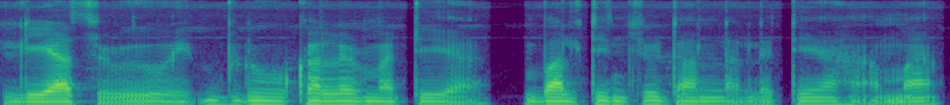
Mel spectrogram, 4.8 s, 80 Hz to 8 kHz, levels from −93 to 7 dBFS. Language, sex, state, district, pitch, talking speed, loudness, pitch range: Wancho, male, Arunachal Pradesh, Longding, 100 Hz, 190 wpm, -21 LUFS, 95-105 Hz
